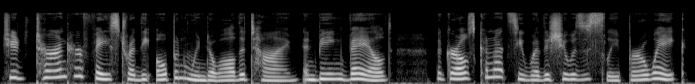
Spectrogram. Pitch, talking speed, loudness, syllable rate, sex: 235 Hz, 225 wpm, -17 LUFS, 5.5 syllables/s, female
